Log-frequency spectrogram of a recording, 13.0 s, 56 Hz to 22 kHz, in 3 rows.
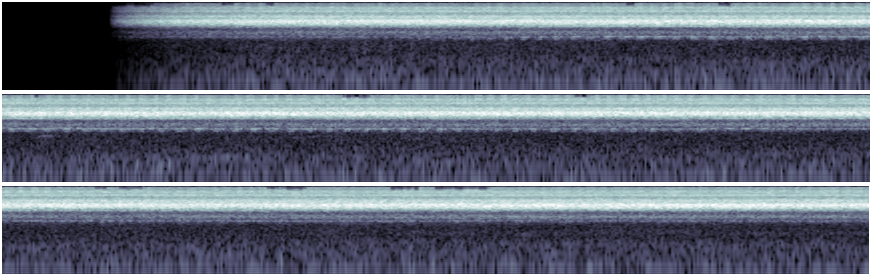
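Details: Cicadas in midsummer, filmed in real footage and recorded in stereo with an MKH-416 microphone; a dense, unbroken high shrill chorus begins abruptly after half a second and holds steady, with a faint thin tone running beneath.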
